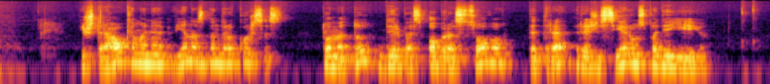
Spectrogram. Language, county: Lithuanian, Telšiai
